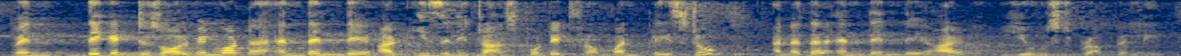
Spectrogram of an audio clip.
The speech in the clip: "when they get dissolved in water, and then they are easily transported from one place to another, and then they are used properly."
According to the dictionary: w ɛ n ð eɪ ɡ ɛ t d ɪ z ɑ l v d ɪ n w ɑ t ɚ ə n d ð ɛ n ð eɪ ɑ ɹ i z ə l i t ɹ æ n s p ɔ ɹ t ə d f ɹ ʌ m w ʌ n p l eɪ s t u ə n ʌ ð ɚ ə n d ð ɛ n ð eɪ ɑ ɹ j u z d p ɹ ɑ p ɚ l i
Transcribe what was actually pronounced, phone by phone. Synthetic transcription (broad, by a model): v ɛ n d eɪ ɡ ɛ t d ɪ z ɑ l v d ɪ n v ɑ t ɚ ə n d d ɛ n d eɪ ɑ ɹ i z ə l i t ɹ æ n s p ɔ ɹ t ə d f ɹ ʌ m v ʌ n p l eɪ s t u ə n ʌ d ɚ ə n d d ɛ n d eɪ ɑ ɹ j u z d p ɹ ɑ p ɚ l i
